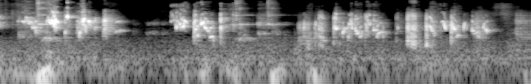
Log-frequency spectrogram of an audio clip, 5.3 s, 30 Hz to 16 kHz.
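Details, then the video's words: Pet budgerigar warbling in several phrases of rapid, scratchy chirps and squeaky notes, separated by brief pauses, loudest in the opening phrase. "1 hour of budgie sounds for pet parakeets to make tham happy"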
